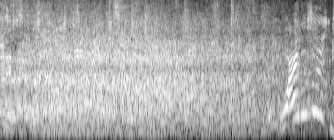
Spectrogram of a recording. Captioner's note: laughter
